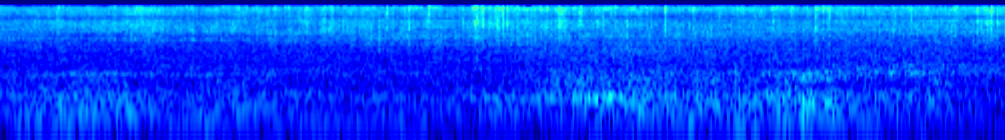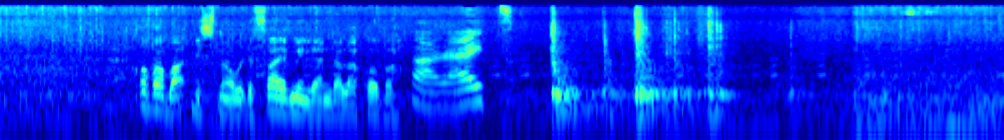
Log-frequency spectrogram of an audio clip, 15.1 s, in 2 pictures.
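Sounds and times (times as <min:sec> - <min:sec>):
chicken sizzling and crackling: 0:00.0 - 0:15.0
low rushing rumble: 0:13.9 - 0:15.0.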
